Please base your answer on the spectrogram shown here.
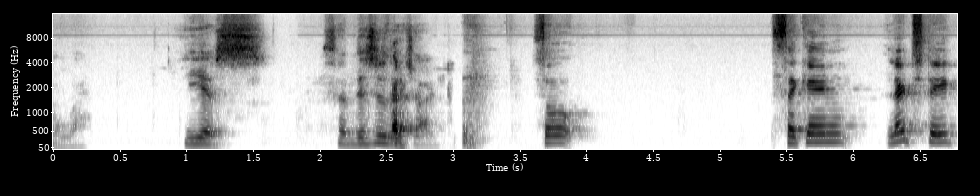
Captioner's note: sound of clearing throat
